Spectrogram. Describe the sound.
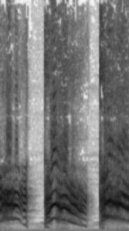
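A panicked raven that got indoors with the window closed caws loudly three times in quick succession, each harsh, rasping call breaking off sharply, with no talking.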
